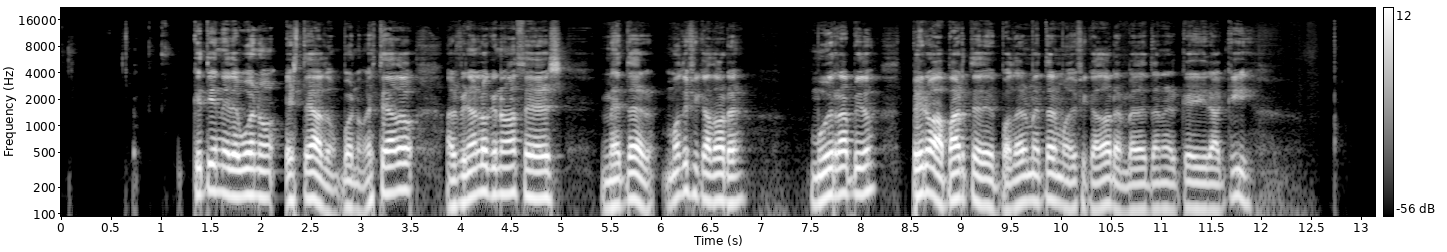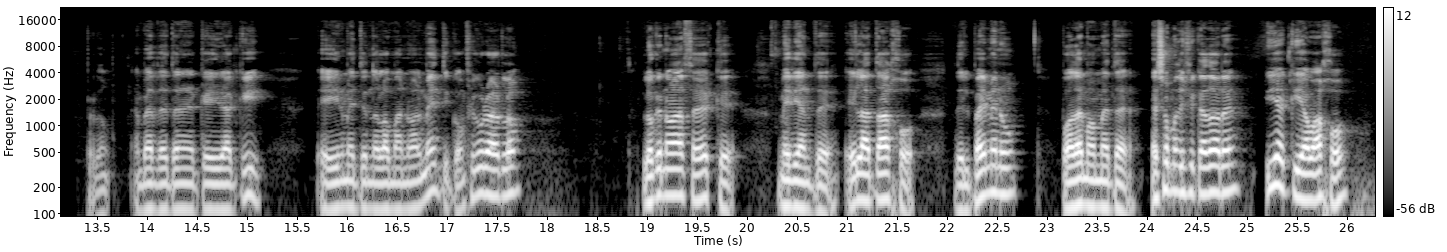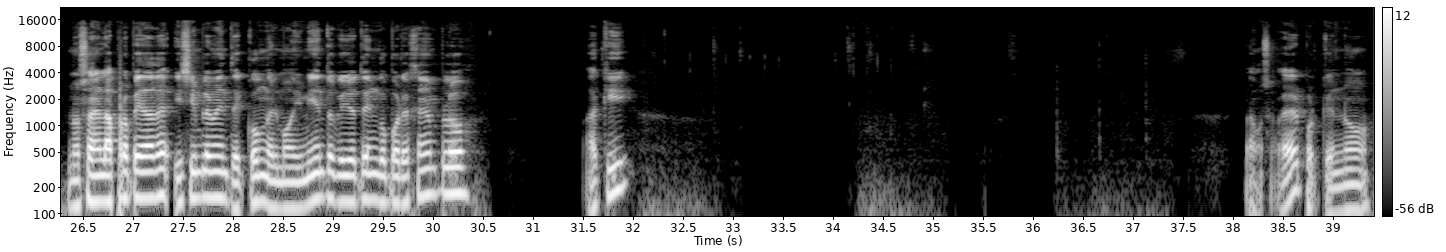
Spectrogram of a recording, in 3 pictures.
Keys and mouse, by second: 0.9 ctrl+shift+q, 13.7-18.7 drag, 18.7 Escape, 20.1 ctrl+shift+q, 34.7 Tab, 37.0-39.4 drag, 38.7 ctrl+shift+q.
